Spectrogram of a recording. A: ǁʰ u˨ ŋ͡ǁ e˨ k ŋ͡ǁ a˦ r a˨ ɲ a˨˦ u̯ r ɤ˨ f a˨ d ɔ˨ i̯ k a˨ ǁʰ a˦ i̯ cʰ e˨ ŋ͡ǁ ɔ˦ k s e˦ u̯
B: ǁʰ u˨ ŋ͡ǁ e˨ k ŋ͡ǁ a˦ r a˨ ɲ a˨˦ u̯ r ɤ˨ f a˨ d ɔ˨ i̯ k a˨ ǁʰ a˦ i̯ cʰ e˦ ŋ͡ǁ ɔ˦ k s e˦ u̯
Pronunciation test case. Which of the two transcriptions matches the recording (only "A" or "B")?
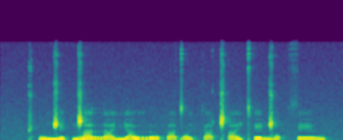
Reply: B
